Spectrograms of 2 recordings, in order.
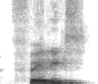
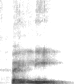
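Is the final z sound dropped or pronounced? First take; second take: pronounced; dropped. First: The final z sound is pronounced. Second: The final z sound is dropped. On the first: "La palabra correcta es feliz" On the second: "puede ser pronunciada como feliz"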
